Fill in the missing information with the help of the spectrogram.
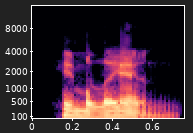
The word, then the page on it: Himalayan: American English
